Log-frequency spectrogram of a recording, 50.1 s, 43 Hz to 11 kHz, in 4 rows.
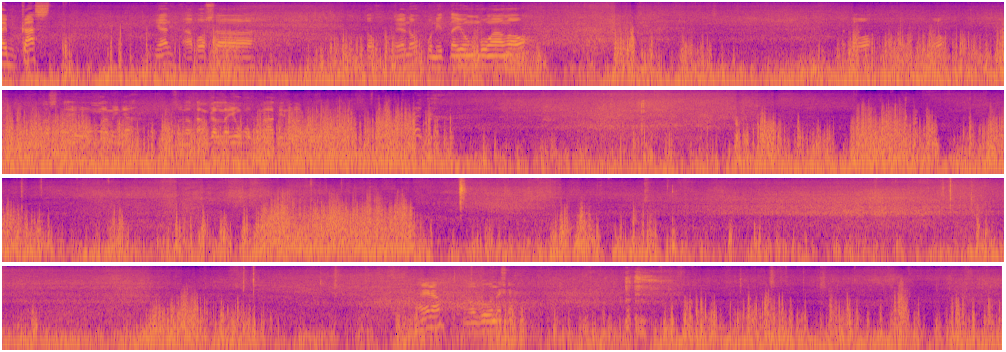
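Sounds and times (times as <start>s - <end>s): surf washing: 0.0s - 50.0s
wind buffeting microphone: 0.0s - 50.0s.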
